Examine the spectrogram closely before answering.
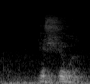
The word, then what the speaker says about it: Yeshua: And so again for us, there is yet another Joshua, whose name we now pronounce Yeshua, who said, in words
